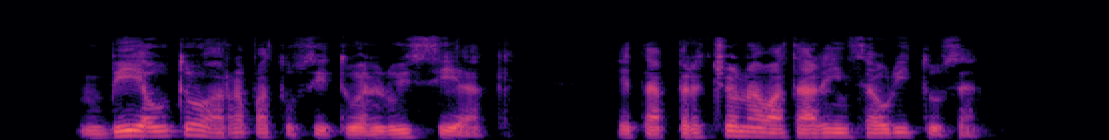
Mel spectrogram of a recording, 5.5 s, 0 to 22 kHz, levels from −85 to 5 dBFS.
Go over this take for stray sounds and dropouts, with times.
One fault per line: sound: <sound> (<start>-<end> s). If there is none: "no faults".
no faults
